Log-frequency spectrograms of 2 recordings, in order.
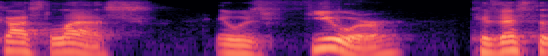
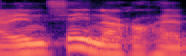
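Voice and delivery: usual speaking voice

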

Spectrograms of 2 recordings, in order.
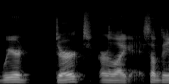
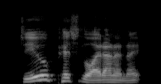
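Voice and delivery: ordinary talk, nothing marked

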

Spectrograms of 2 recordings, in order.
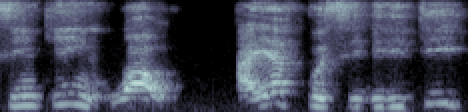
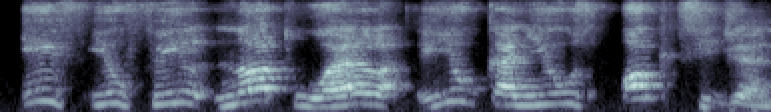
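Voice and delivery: put-on heavy Russian accent; 4 semitones higher than usual. Retelling what a man told him before his flight, in a big russian accent. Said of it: "with a big Russian accent".

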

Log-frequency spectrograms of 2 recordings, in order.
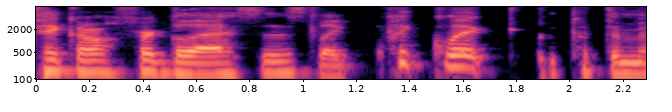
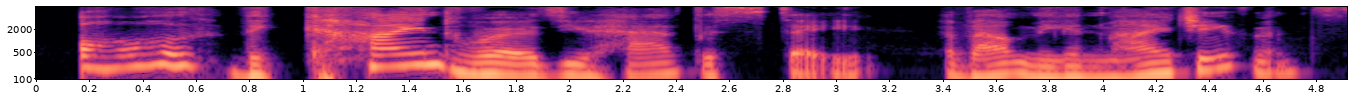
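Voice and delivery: put-on speech through gritted, clenched teeth; 3 semitones lower than usual. Retelling what a woman said while forcing politeness, acting out gritted-teeth speech. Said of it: "she's saying this with gritted teeth".

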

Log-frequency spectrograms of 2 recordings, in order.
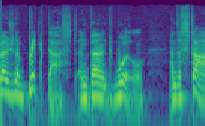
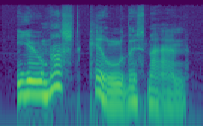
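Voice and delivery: mechanical, metallic, exact, precise delivery; 3 semitones lower, 5 dB quieter than usual. Reading a story, the sorcerer's staff answers the question, metallic and precise voice. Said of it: "the voice of the staff was metallic and precise".

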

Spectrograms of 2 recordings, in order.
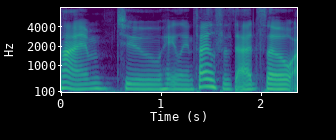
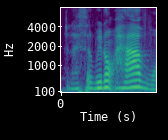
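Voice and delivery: usual speaking voice

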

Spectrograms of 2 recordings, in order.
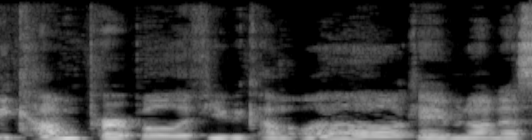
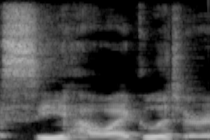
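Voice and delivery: ordinary delivery

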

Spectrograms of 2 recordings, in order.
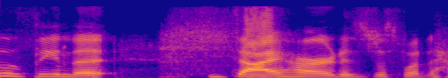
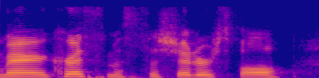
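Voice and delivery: plain

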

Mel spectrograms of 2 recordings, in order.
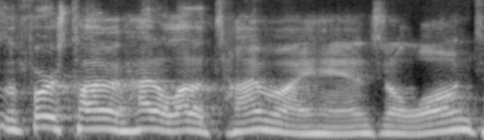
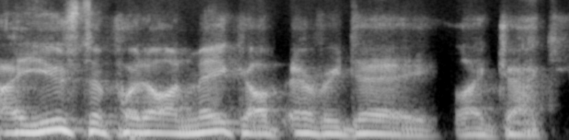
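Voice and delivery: disguised, put-on monster voice, much lower pitch; 5 semitones lower than usual. A masked guest gives a last clue before the big reveal: disguised monster-like voice. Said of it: "You sound like Cookie Monster meets".

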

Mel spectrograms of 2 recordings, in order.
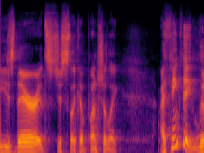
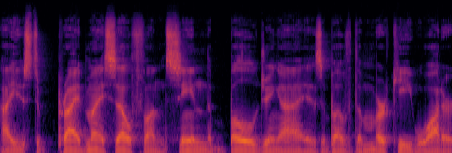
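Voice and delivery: very low, slow, flat, detached monotone drone; 7 semitones lower, 12 dB quieter than usual. Imitating how a recorded speaker described catching frogs: Ted Bundy's detached monotone. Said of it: "He's like".

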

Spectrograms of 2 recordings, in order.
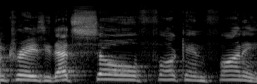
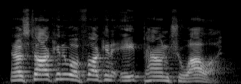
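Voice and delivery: ordinary talk, nothing marked

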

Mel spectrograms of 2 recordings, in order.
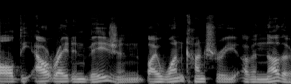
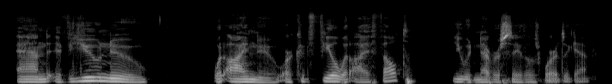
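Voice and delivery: put-on stern voice. Retelling a father's reply at the Thanksgiving dinner table: imitating a stern voice. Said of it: "in probably the sternest voice he'd ever used".

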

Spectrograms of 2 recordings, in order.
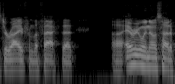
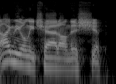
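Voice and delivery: put-on sudden loud shout, full voice; 3 dB louder than usual. Retelling how a cast member shouted before a scene: imitating someone shouting. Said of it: "started shouting".

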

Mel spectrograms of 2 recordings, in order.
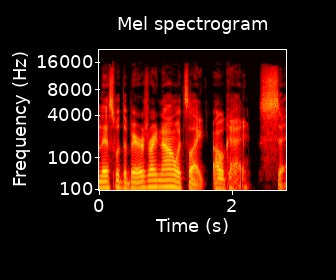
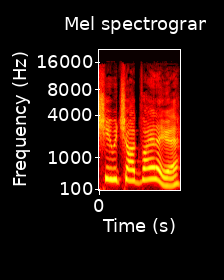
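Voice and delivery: put-on British broadcaster accent, mispronounced word, higher and louder; 12 semitones higher, 5 dB louder than usual. Retelling how a British broadcaster said a player's name: imitating a British broadcaster's accent. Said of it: "I saw a British broadcast say Tua Tagovailoa".

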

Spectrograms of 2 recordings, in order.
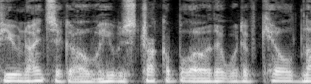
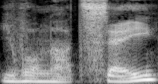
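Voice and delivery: speaking through a tightly clenched jaw. Narrating his reply to those who refuse to speak, through a clenched jaw. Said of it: "He spoke through a clenched jaw".

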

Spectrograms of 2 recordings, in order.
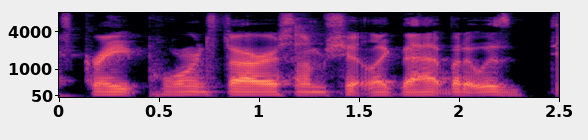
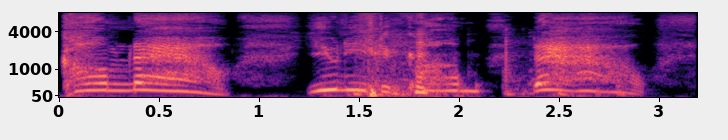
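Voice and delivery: play-acted very high, stretched-out, drawn-out yelling; 4 dB louder than usual. Retelling how the judges shouted at the contestants: imitating someone yelling. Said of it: "are just yelling at them".

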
